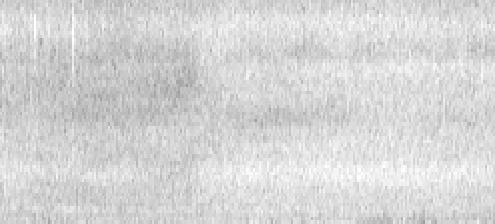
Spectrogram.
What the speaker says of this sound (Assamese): এইয়া এক উত্তাল তৰংগ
